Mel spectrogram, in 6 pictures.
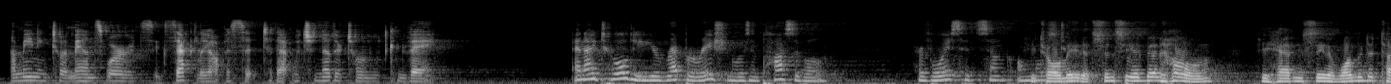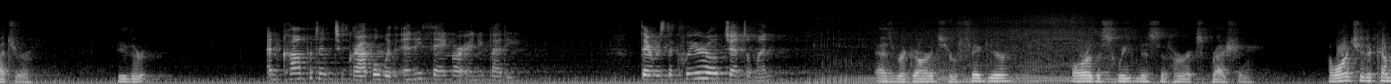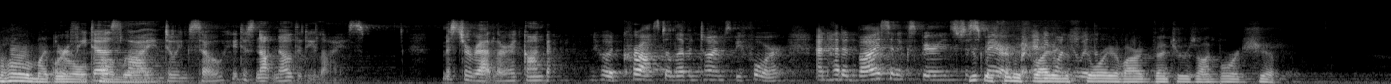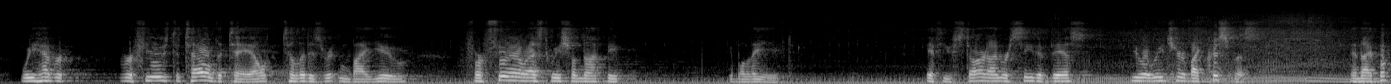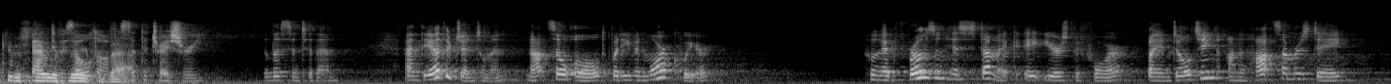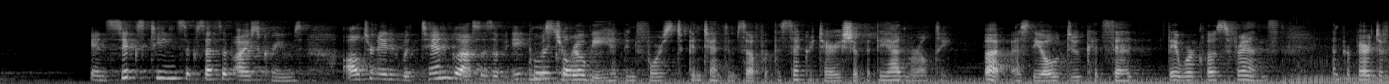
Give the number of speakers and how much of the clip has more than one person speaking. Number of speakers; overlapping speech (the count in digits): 4, about 6%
